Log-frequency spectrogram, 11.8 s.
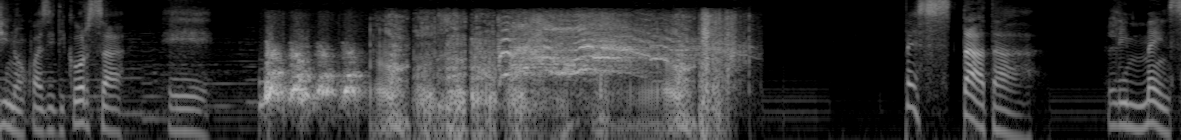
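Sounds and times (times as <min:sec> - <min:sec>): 
speech: 0:00.0 - 0:03.0, 0:09.0 - 0:10.4, 0:11.1 - 0:11.8
dog barking ferociously: 0:02.6 - 0:03.8
dog snarling and growling: 0:02.6 - 0:07.5.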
